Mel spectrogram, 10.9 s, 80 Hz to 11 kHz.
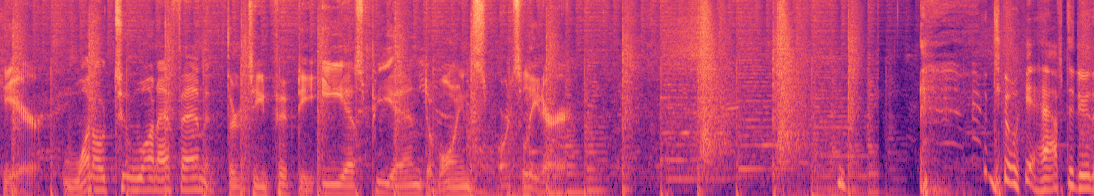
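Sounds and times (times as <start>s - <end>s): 
speech: 0.0s - 6.1s, 8.4s - 8.6s, 10.0s - 10.9s
whip crack sound effect played from a phone app: 6.9s - 8.3s.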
